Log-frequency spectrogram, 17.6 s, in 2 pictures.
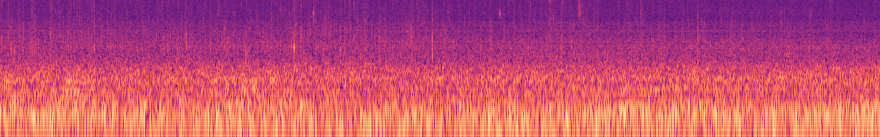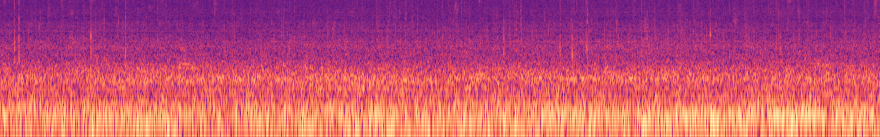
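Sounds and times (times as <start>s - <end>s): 
airplane: 0.0s - 17.6s
rain: 0.0s - 17.6s
train: 7.8s - 17.6s.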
